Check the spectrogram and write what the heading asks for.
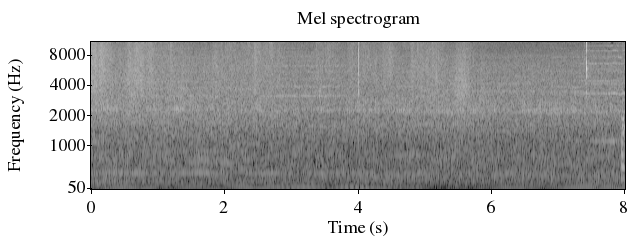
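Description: Quiet, steady hum and hiss of a grocery shop interior with refrigerated chest freezers, and one light click about four seconds in.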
